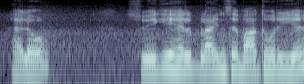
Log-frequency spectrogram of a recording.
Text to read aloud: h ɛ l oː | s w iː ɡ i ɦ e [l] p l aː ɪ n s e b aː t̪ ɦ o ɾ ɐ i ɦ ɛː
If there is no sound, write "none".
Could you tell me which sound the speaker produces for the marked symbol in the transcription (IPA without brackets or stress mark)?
l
